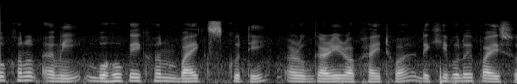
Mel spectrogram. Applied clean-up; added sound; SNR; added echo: none; none; none; none.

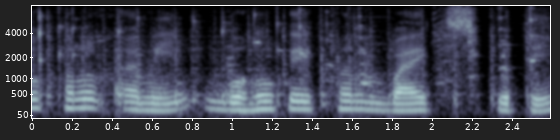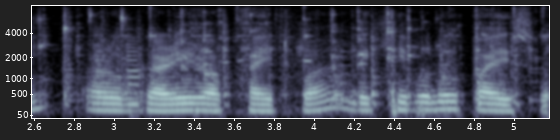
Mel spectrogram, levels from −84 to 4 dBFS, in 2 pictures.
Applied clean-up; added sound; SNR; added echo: neural mask model RNNoise.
